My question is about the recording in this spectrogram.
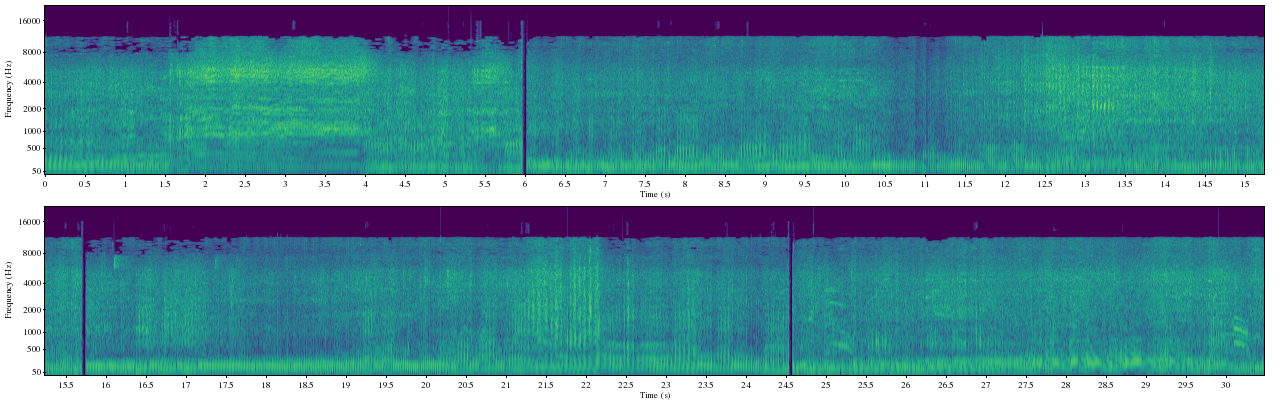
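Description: Racing ATV (quad) engines revving hard, their pitch rising and falling over and over with the throttle.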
